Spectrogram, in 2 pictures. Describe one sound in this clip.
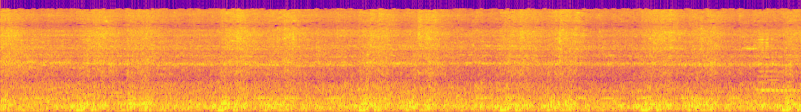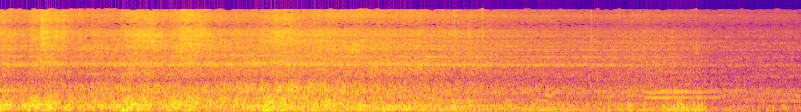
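A passing train roars by close at hand with a loud, rattling rumble.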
